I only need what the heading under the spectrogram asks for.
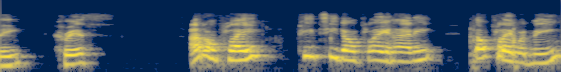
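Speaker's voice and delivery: loud, high-pitched, projecting, carrying delivery. Speaking to Chris and listeners from an apartment, talking loud. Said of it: "why I'm talking loud in my apartment".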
